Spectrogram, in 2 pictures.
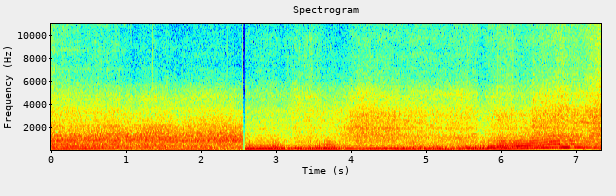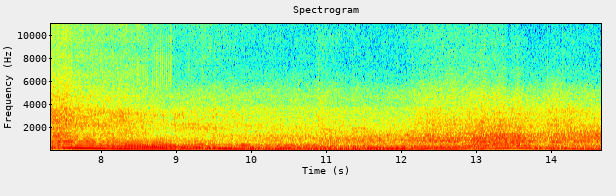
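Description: Modified cars accelerating away one after another, their engines revving up and dropping back. The longest rev climbs and falls over about four seconds in the middle.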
